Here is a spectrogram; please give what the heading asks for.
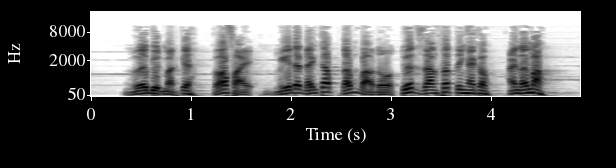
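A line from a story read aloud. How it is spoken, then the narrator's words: Sharp shout. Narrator (Vietnamese): Xích Thiên Hồng như quát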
